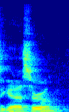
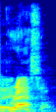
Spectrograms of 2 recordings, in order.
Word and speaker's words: DeGassero: DeGassero. That's how you say it. Yeah, you could say it any I thought it was which way. DeGrasso. Well, that would be the one incorrect pronunciation.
